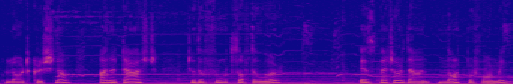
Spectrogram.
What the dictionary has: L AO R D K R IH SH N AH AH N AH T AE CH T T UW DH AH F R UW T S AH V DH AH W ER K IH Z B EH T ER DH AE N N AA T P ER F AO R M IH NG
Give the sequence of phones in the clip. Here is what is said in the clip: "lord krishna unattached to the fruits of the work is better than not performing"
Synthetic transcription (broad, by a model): L AO R D K R IH SH N AH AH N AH T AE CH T T UW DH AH F UW T S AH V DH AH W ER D IH Z B EH T ER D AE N N AA T P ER F AO R M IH NG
